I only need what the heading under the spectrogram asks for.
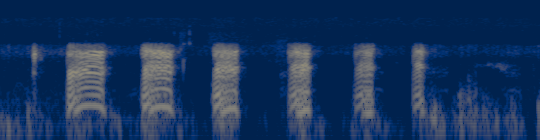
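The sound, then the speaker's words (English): A duck quacks loudly in a rhythmic run of about six raspy calls that gradually fade, followed by softer, lower chattering quacks. “I tell you, it's a steady flight of birds, but they're funky. They don't want to come in.”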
